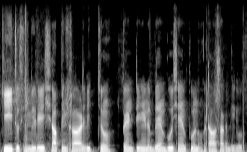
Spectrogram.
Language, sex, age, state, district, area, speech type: Punjabi, male, 18-30, Punjab, Moga, rural, read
